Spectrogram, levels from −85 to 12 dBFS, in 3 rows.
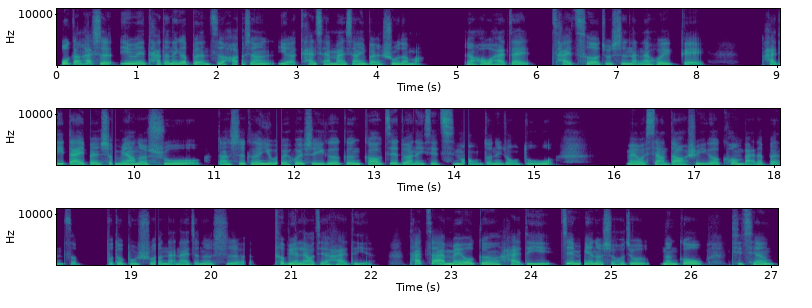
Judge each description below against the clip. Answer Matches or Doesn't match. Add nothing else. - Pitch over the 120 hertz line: Matches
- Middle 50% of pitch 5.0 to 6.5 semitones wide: Doesn't match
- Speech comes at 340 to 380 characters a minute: Doesn't match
